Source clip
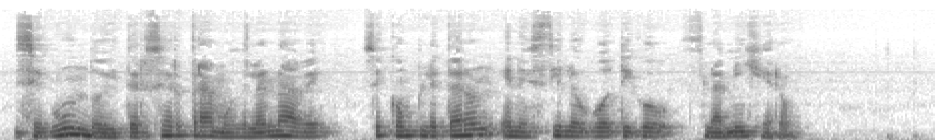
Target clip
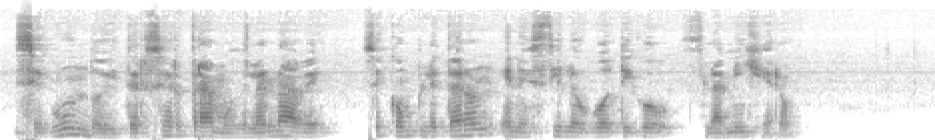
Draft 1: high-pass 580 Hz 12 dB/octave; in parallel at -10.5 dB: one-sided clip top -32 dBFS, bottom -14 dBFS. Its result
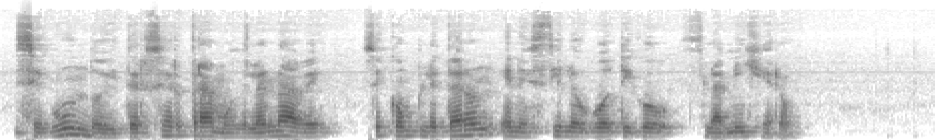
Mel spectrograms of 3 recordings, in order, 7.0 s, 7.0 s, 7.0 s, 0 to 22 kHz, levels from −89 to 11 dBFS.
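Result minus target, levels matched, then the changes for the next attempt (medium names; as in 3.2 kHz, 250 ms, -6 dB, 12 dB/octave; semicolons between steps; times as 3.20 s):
500 Hz band +8.5 dB
change: high-pass 1.6 kHz 12 dB/octave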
